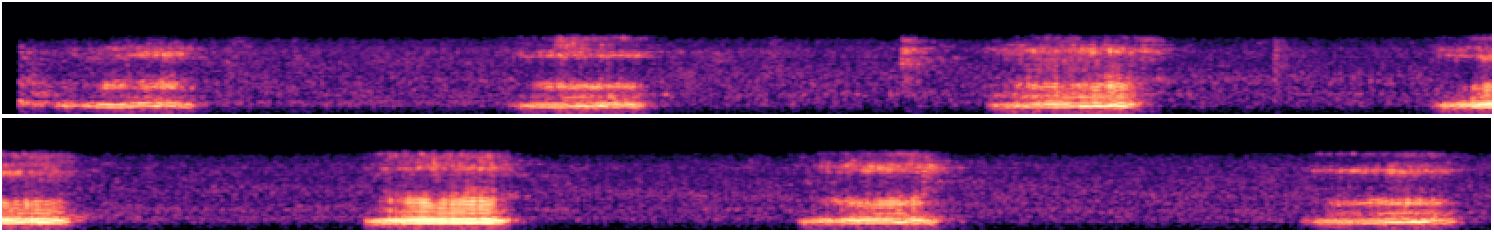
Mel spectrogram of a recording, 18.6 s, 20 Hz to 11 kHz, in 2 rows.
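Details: Snoring: regular rumbling snores on each breath, about seven in eighteen seconds, roughly 22 breaths a minute.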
